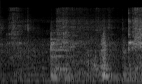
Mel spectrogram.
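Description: Spatula stirring dal and rice as they dry-roast in a pan over low gas, a few soft scraping and metallic contact sounds against a quiet background.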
